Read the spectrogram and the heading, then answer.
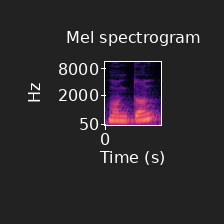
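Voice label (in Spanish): "monton", Spanish, Madrid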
